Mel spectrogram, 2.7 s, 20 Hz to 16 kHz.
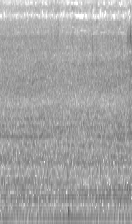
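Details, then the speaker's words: Old 2200 W Giandel inverter on owner's battery bank running a 900 W microwave heating water for 30 seconds; battery voltage drops slightly; steady airy whoosh and low hum as inverter cooling fans kick on; normal cooling fan operation under load. "Voltage drops down a little bit. Six. The hear the fans kicking on."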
